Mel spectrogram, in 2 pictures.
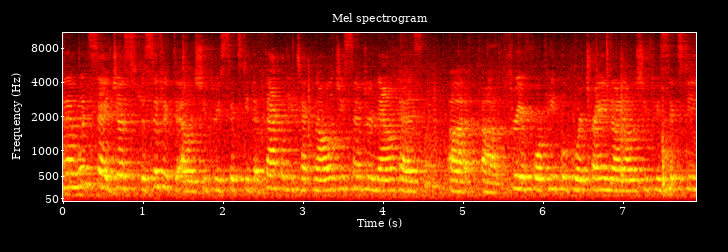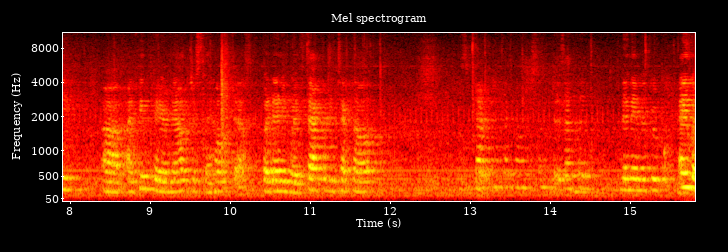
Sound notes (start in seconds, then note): none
